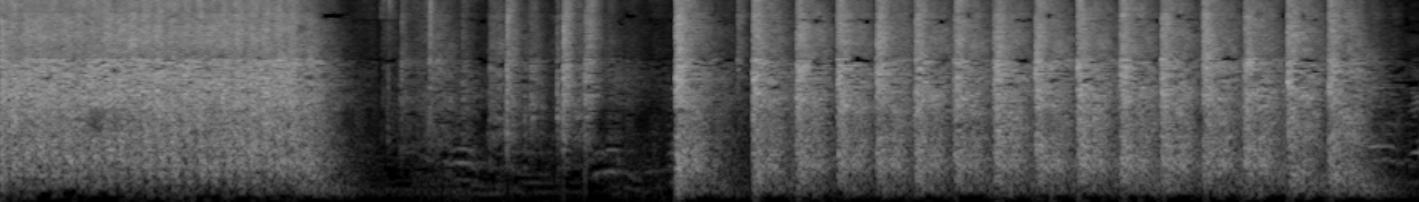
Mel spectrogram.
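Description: Rifles fired into the air in rapid succession: a dense, almost unbroken string of shots for the first two and a half seconds. After a short lull, a steady run of separate shots comes at about three a second from about five seconds in.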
